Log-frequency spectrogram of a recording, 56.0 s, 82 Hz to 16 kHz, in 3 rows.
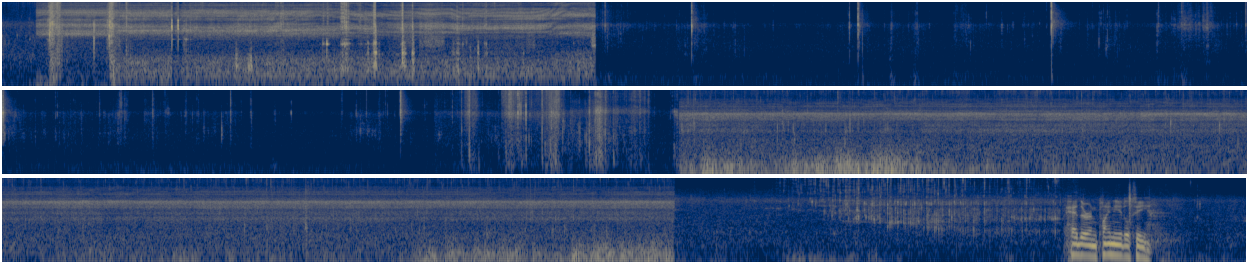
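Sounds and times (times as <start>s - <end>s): tea pouring into a mug: 0.5s - 8.9s, 48.8s - 53.5s
gas stove burner hissing: 0.5s - 9.0s, 28.8s - 47.5s.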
